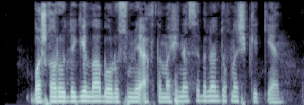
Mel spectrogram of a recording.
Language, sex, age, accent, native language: Uzbek, male, 18-24, Toshkent shahri, Uzbek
